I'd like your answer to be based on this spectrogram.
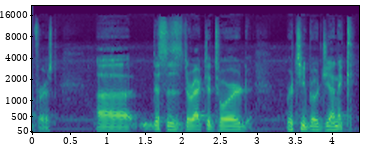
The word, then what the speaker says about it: vertebrogenic: Am I saying that right? Pain. I read it and then I'm like, oh shoot, I didn't understand how to say it. For vertebrogenic or genic? Or am I mangling it entirely? – No, you are saying it perfectly.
